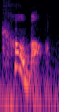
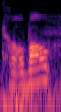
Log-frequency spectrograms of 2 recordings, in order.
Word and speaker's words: COBOL: they use this thing called COBOL. COBOL. Are which, you? If you watch Fox News, they're calling it Cobalt.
